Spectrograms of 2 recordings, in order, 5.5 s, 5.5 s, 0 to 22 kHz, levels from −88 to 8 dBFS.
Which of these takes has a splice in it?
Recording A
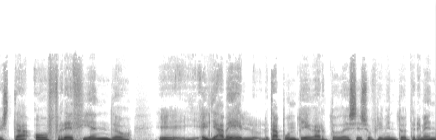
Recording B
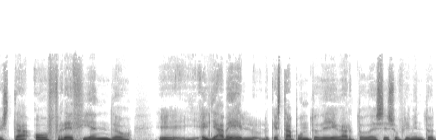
A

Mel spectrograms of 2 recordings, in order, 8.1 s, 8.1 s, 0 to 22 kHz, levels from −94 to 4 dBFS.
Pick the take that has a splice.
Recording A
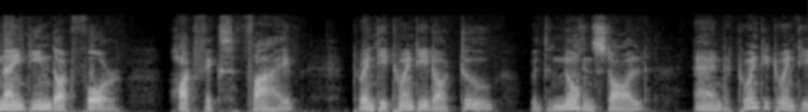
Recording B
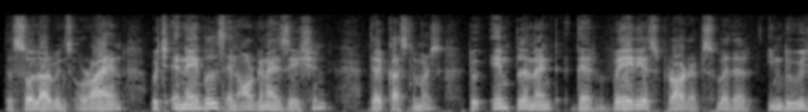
A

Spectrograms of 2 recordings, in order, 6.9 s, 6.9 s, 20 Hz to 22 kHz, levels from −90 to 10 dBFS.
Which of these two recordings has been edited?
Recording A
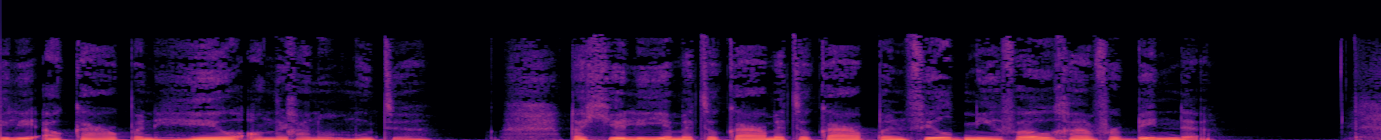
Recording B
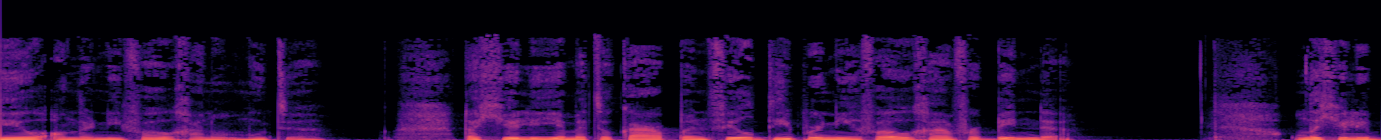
A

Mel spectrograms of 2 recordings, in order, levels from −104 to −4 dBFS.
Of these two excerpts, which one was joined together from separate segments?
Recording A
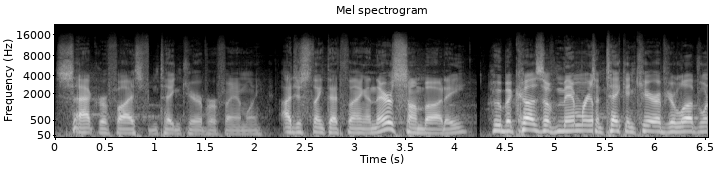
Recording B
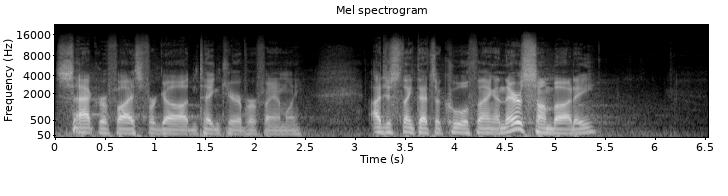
A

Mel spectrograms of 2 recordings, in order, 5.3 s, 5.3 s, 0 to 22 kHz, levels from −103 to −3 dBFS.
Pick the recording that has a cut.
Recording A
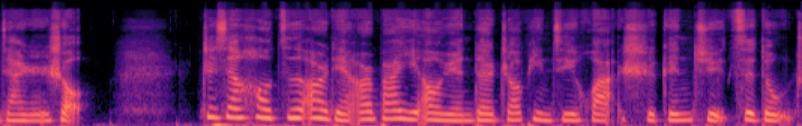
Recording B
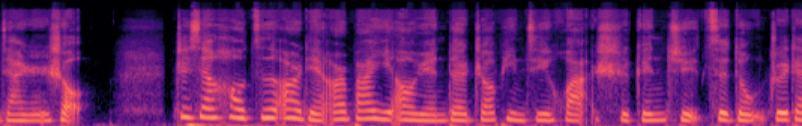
B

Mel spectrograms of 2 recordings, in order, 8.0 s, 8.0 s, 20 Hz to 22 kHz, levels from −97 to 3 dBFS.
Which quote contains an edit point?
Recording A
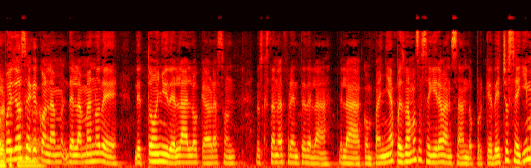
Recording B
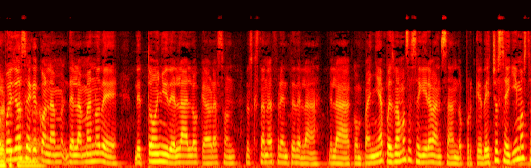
B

